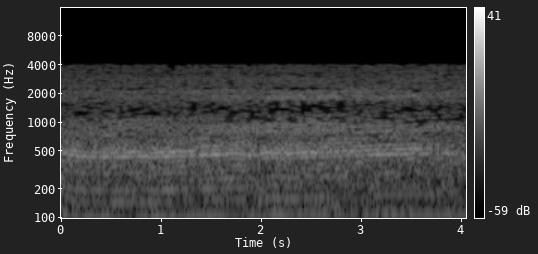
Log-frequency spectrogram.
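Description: Steady background hum and hiss in a pause between speech, with a constant mid-pitched tone running through it.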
